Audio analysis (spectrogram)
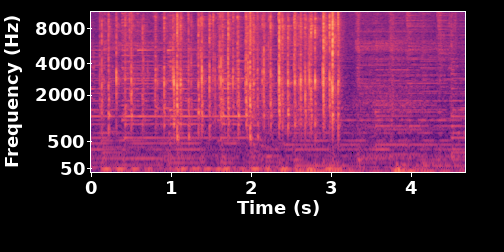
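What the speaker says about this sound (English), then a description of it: "I'm going to type my super secret code" Rapid, irregular clicking of fingers typing a password on a computer keyboard, close and fairly quiet, with the keystrokes thinning out near the end.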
